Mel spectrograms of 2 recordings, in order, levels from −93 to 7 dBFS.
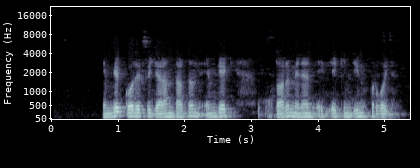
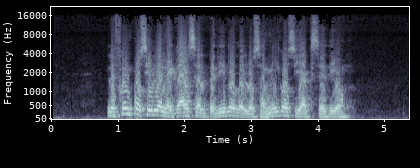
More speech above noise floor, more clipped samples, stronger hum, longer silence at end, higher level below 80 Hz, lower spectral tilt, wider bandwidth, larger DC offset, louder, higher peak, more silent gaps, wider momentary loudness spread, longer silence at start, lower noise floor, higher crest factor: first, 60 dB vs 37 dB; neither; neither; second, 0.2 s vs 0.9 s; about the same, -48 dBFS vs -44 dBFS; first, -10.5 dB/octave vs -5 dB/octave; second, 6.4 kHz vs 16.5 kHz; neither; second, -20 LUFS vs -14 LUFS; about the same, -2 dBFS vs -4 dBFS; neither; first, 8 LU vs 4 LU; about the same, 0.75 s vs 0.85 s; first, -80 dBFS vs -50 dBFS; first, 18 dB vs 10 dB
